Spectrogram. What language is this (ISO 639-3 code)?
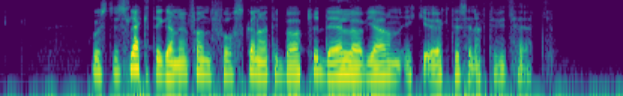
nor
